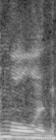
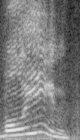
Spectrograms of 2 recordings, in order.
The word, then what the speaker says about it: Moline: shut up yes Susie I have learned how to say Mullen there's an eye in it there is an eye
